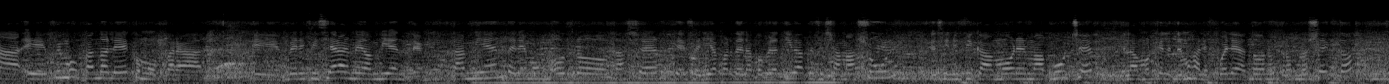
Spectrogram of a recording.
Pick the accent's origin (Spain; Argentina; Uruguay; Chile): Argentina; Ingeniero Luiggi, La Pampa; Nosotros somos de Ingeniero Luigi, de la Escuela Provincial de Comercio Mariano Moreno.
